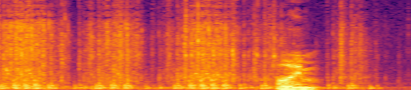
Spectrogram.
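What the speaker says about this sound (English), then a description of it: "I'm sewing right over my pins" A home sewing machine stitches straight over pins left in the fabric of a curved seam, its motor running steadily beneath continuous talk, with a brief squeaky rise near the end.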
